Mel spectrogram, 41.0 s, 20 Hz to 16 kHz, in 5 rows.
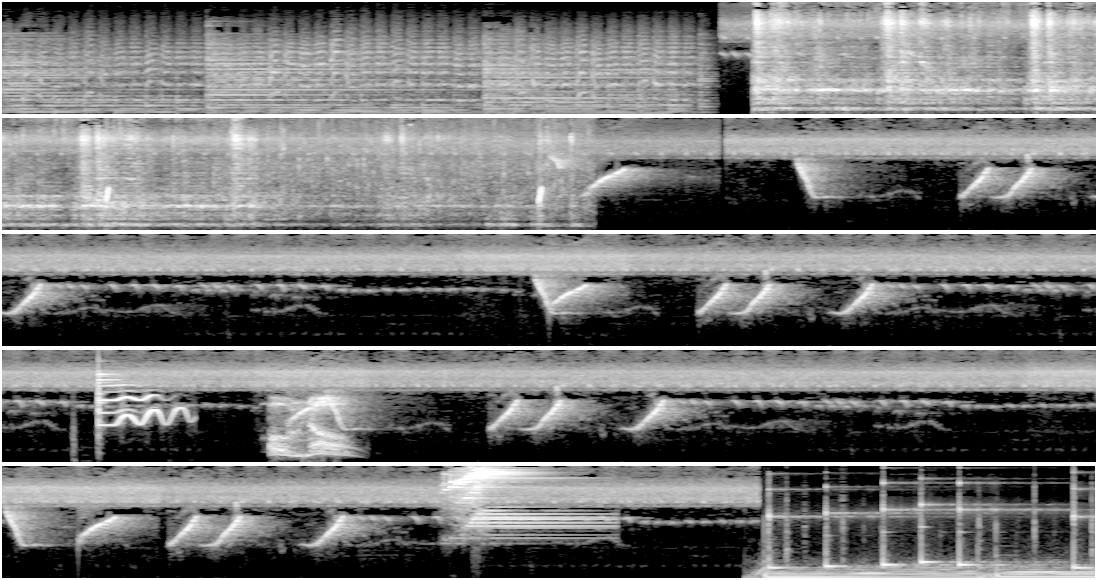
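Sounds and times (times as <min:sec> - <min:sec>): water splashing into metal bucket: 0:05.6 - 0:12.7
short rising chirps: 0:25.2 - 0:26.1, 0:36.1 - 0:37.5.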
